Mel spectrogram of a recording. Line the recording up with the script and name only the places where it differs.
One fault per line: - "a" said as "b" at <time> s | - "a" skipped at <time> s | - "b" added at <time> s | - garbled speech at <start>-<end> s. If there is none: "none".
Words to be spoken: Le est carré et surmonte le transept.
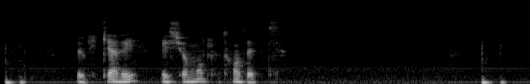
none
